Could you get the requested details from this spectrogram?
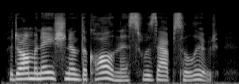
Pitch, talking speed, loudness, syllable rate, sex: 230 Hz, 175 wpm, -17 LUFS, 7.4 syllables/s, female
